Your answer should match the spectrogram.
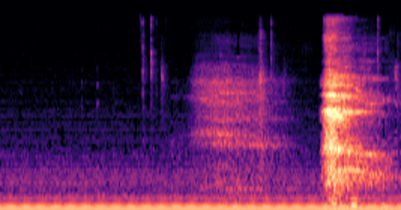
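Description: A man sighs into a close microphone a little after three seconds in, a breathy exhale that fades away. A softer breath comes about a second earlier, over a steady low electrical hum.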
